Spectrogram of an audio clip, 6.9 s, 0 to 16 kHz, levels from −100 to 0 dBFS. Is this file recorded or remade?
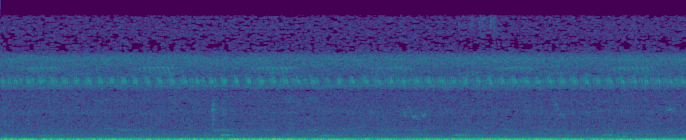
recorded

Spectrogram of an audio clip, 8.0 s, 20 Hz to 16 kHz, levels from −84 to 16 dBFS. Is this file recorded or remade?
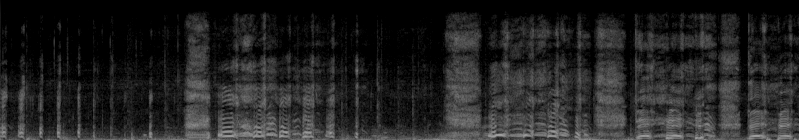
recorded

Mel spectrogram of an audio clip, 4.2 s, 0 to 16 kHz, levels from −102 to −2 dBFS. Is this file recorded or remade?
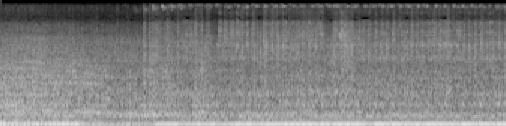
recorded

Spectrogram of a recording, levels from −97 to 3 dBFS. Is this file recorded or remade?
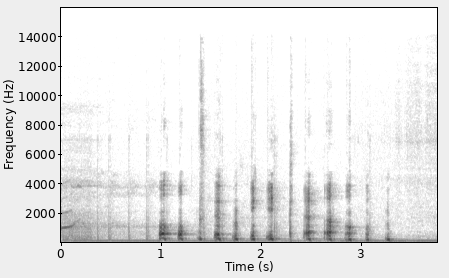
recorded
